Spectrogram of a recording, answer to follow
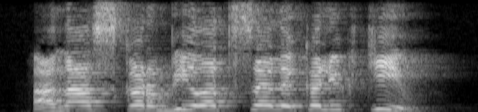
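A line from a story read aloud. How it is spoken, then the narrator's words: Shouted out. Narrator (Russian): выкрикнула Нина Ермакова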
